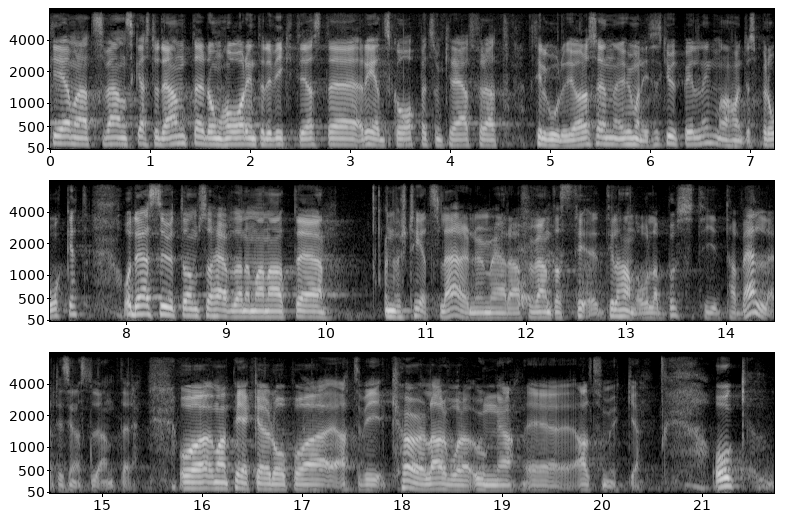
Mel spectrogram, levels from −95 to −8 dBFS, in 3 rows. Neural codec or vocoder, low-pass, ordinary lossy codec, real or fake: none; 7.2 kHz; Opus, 64 kbps; real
